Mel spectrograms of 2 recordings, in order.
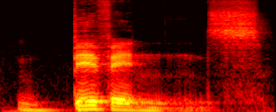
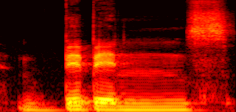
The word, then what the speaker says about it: Bibbins: Now, if I'm correct in saying, his name sounds a little different, but I think the pronunciation might have got mixed up in the past when talking about him. Let me know if I'm wrong, but in the past, I thought it was Kevin Bivins, not Bibbins. Maybe it's just pronunciation. Maybe there was a misunderstanding with time. Kevin Bibbins is his real name.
